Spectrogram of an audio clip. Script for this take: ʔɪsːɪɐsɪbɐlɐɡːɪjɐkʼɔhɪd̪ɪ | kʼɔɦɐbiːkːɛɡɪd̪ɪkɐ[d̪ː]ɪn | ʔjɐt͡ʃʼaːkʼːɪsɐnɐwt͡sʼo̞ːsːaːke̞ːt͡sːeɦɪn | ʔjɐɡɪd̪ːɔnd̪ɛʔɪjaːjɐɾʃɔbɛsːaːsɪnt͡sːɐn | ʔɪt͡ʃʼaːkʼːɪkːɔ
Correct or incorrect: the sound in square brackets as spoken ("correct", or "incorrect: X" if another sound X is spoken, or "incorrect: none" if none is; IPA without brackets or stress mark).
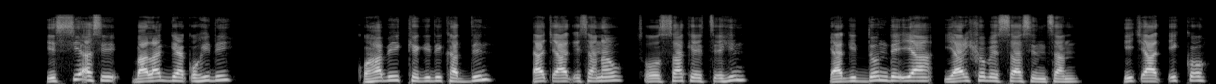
correct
